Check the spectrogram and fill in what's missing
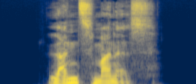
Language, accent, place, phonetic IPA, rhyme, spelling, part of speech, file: German, Germany, Berlin, [ˈlant͡sˌmanəs], -ant͡smanəs, Landsmannes, noun, De-Landsmannes.ogg
- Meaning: genitive singular of Landsmann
